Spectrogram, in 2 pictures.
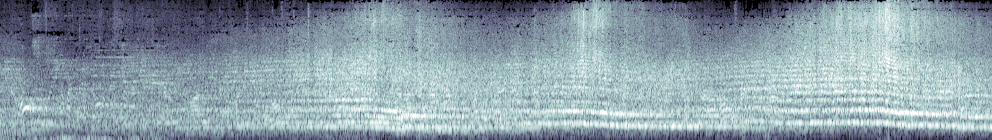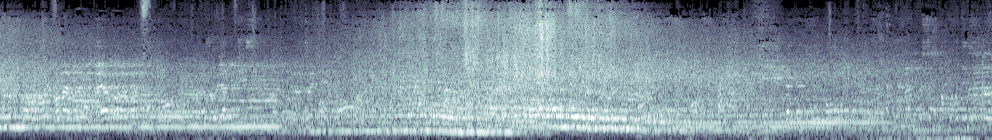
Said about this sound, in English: And it's good night from me, and I think we'll just sit here and listen to these cars for a few minutes before we hit the sack ourselves. Enjoy this.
